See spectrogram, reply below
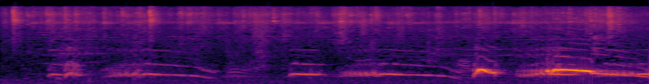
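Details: Dove cooing meant to provoke an answer: softer, lower coos descend one after another, then a louder two-part coo with a sharp opening note and a long falling tail.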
